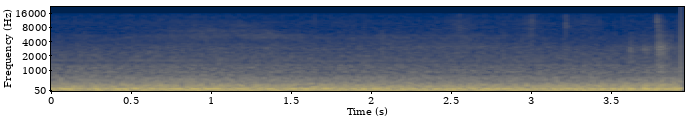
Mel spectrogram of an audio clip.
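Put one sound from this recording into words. A lorry rumbles past close by.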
